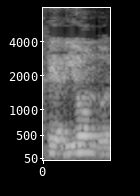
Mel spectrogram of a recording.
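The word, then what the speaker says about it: hediondo: Es ediondo con h, pero allá lo lo pronuncian con la J. Gediondo, lo hacen así.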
